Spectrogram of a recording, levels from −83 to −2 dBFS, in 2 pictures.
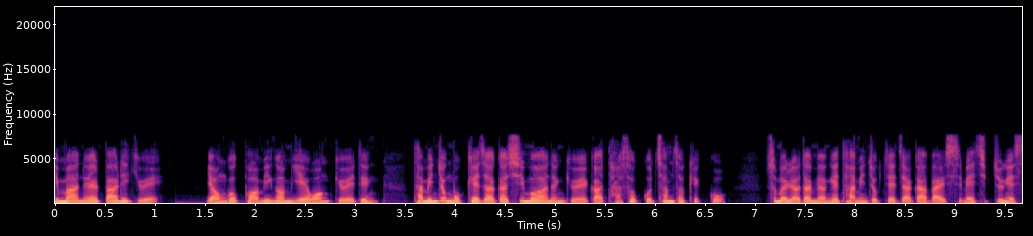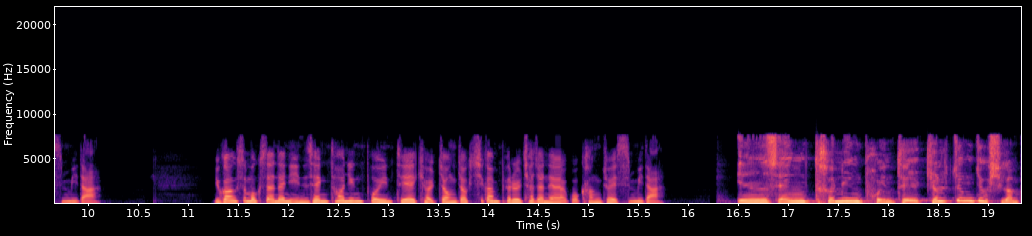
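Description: At 5.69 to 5.72 s, 7.98 to 8.04 s and 14.67 to 14.72 s the speech shows concealed Bluetooth headset packet loss. Lost headset packets were filled by repeating a matching stretch of recent waveform, so runs of lost packets come out as a short buzzy tone at full level. The middle event is scattered over 60 ms, while the last, about 52 ms of fill, is longest. On a waveform these look like periodic copies; a spectrogram shows flat harmonic stripes breaking the speech contours, all within the mSBC wideband limit.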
